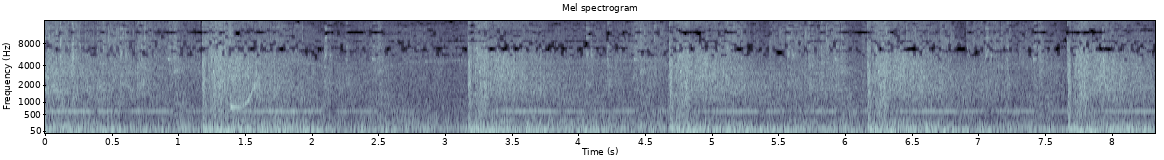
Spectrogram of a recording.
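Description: Loud deep explosions rumble through in repeated heavy blasts as buildings are destroyed in Renegade, the Command & Conquer shooter, with a steady tone running underneath.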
